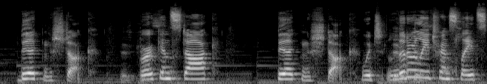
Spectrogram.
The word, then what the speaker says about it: Birkenstock: like if you talk about something typically German Birkenstock is definitely going to be mentioned but of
